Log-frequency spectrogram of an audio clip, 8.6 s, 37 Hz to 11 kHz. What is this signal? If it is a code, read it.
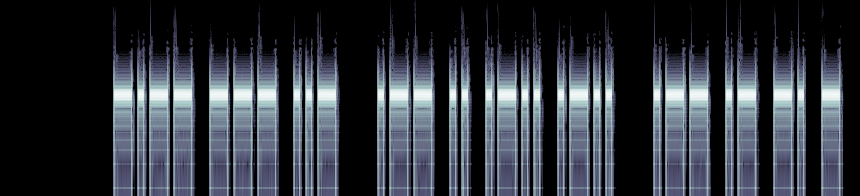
Morse code, heard as a keyed tone, about 20 wpm, 700 Hz. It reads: YOU WILL WANT
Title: Sentences from Top 700 Words 20wpm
